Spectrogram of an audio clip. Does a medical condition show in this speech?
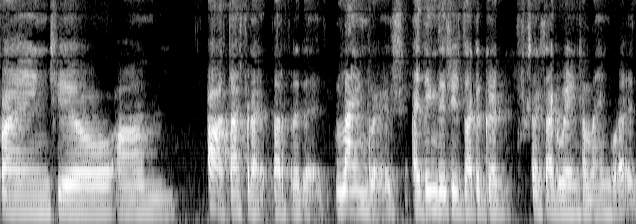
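Yes: deafness, cochlear implant; congenital deafness, cochlear implant right, hearing aid left, implant revision surgery, off-ear Kanzo processor; no sound without implant or hearing aid, never learned sign language; deaf accent, speech differs from hearing speakers, communicates by spoken language.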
